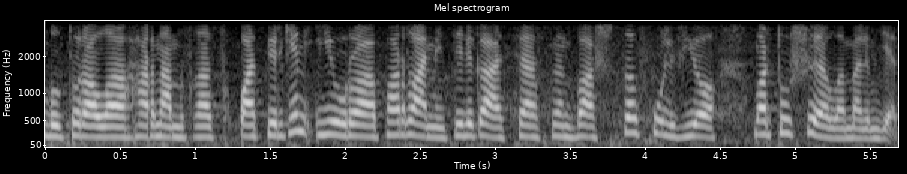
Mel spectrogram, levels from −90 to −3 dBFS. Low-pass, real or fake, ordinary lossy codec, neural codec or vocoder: 3.6 kHz; fake; none; codec, 16 kHz, 8 kbps, FreqCodec, larger model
